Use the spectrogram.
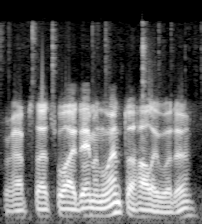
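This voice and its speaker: Male actor as mild producer, very low pitch, calm, placating, quietly inquisitive, old-time radio drama. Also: quick pace, dry recording, lightly acted. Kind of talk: 1940s radio acting.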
